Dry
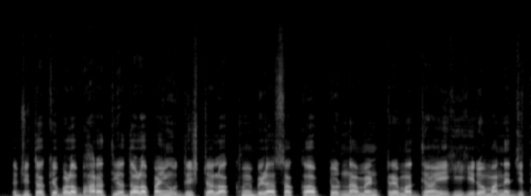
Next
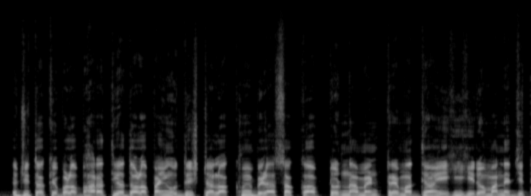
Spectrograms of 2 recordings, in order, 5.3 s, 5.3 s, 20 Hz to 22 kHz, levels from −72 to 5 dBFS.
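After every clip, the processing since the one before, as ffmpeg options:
-filter_complex "[0:a]acrossover=split=950[a][b];[a]acompressor=threshold=-28dB:ratio=6[c];[c][b]amix=inputs=2:normalize=0,alimiter=limit=-17.5dB:level=0:latency=1:release=182,volume=6dB"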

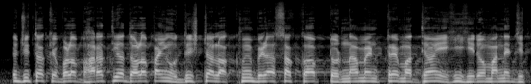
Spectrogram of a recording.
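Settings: -af "aecho=1:1:102|204|306|408:0.075|0.045|0.027|0.0162,volume=4.5dB"

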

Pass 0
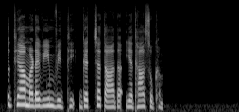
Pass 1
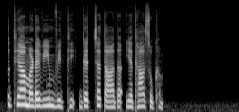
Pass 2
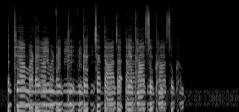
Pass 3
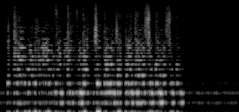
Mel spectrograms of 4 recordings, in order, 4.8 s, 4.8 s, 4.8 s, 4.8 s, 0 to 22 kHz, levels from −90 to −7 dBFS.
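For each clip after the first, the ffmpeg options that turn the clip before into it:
-af "equalizer=f=360:w=6.4:g=8,volume=5.5dB"
-af "aecho=1:1:417:0.251,aeval=exprs='val(0)*sin(2*PI*510*n/s)':c=same,acompressor=threshold=-33dB:ratio=10,volume=-1dB"
-af "afftfilt=real='re*4*eq(mod(b,16),0)':imag='im*4*eq(mod(b,16),0)':win_size=2048:overlap=0.75,volume=6dB"

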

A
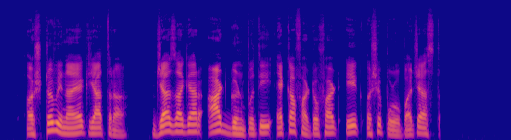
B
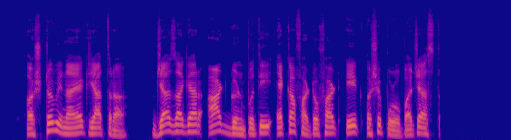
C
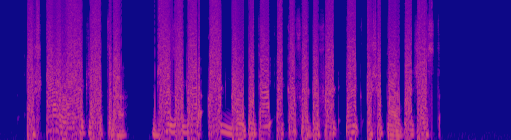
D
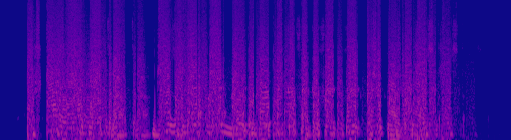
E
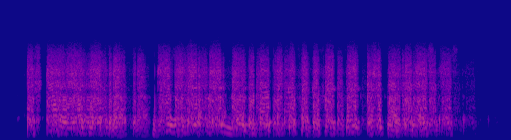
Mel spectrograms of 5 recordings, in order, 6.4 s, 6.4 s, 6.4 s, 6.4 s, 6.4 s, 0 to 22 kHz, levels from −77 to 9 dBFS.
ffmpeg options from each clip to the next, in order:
-af "acompressor=threshold=-22dB:ratio=6"
-af "aeval=exprs='(mod(22.4*val(0)+1,2)-1)/22.4':c=same,volume=4.5dB"
-af "acompressor=threshold=-43dB:ratio=1.5,aecho=1:1:304|608|912:0.631|0.114|0.0204,volume=-7dB"
-filter_complex "[0:a]highpass=400,equalizer=f=420:t=q:w=4:g=3,equalizer=f=680:t=q:w=4:g=-9,equalizer=f=1k:t=q:w=4:g=-4,equalizer=f=1.6k:t=q:w=4:g=-9,equalizer=f=2.5k:t=q:w=4:g=-6,equalizer=f=4k:t=q:w=4:g=-4,lowpass=f=4.1k:w=0.5412,lowpass=f=4.1k:w=1.3066,asplit=2[a][b];[b]adelay=15,volume=-11dB[c];[a][c]amix=inputs=2:normalize=0,volume=7dB"

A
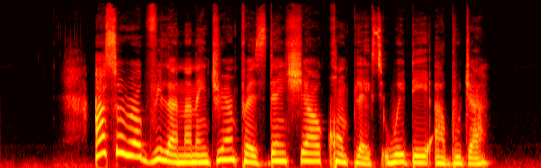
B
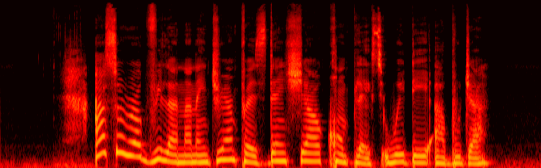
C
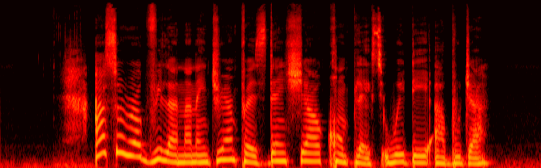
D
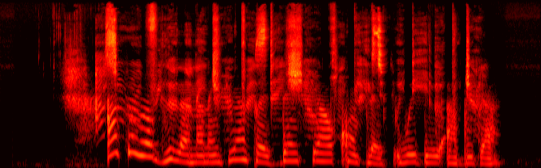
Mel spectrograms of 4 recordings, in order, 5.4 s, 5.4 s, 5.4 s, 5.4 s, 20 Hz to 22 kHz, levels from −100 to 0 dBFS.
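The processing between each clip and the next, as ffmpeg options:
-af "acompressor=threshold=-37dB:ratio=5"
-af anull
-filter_complex "[0:a]aderivative,acrossover=split=1600[a][b];[a]adelay=120[c];[c][b]amix=inputs=2:normalize=0,flanger=delay=3.1:depth=6.7:regen=50:speed=1.7:shape=sinusoidal,volume=13.5dB"

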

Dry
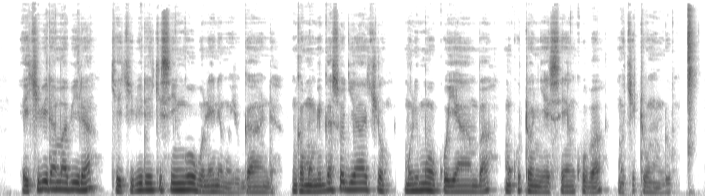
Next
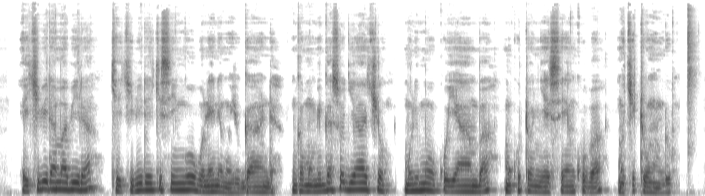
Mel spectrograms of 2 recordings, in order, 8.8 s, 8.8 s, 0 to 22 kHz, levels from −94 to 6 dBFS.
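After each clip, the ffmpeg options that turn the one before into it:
-af "acompressor=threshold=-25dB:ratio=5,highpass=69,alimiter=limit=-21dB:level=0:latency=1:release=285,volume=7.5dB"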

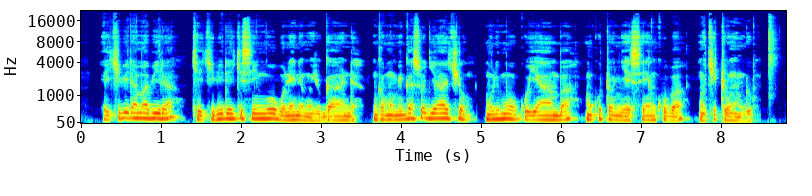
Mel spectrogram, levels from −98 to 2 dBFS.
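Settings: -af "highshelf=f=9.6k:g=-3.5,dynaudnorm=f=240:g=5:m=4dB"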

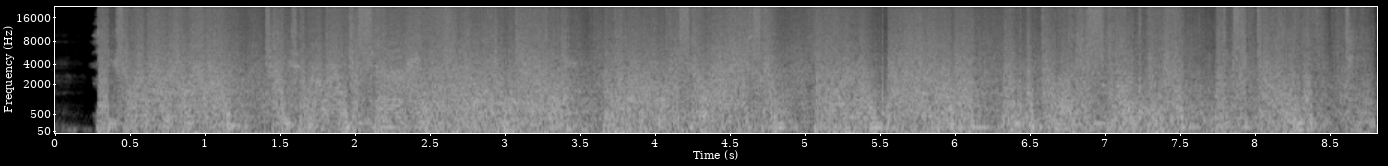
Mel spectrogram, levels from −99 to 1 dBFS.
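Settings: -af "aeval=exprs='(mod(18.8*val(0)+1,2)-1)/18.8':c=same,aecho=1:1:45|97|395|493|523|549:0.266|0.266|0.316|0.251|0.355|0.224"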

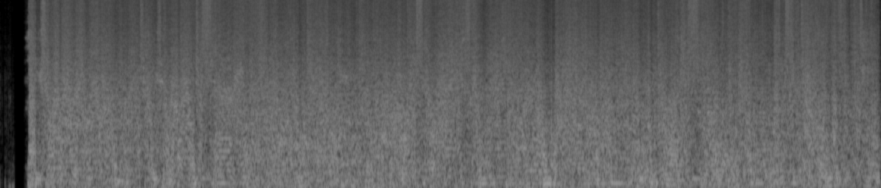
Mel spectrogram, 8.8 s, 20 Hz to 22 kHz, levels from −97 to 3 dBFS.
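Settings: -af "alimiter=level_in=2.5dB:limit=-24dB:level=0:latency=1:release=22,volume=-2.5dB,acrusher=bits=9:mix=0:aa=0.000001,volume=-2.5dB"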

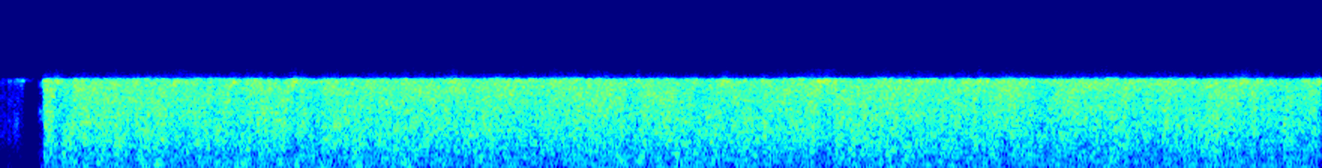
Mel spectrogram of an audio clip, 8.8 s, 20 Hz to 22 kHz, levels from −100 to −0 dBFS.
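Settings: -filter_complex "[0:a]lowpass=f=3.1k:t=q:w=0.5098,lowpass=f=3.1k:t=q:w=0.6013,lowpass=f=3.1k:t=q:w=0.9,lowpass=f=3.1k:t=q:w=2.563,afreqshift=-3700,afftfilt=real='hypot(re,im)*cos(2*PI*random(0))':imag='hypot(re,im)*sin(2*PI*random(1))':win_size=512:overlap=0.75,asplit=2[a][b];[b]adelay=9.3,afreqshift=-1[c];[a][c]amix=inputs=2:normalize=1,volume=5.5dB"

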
